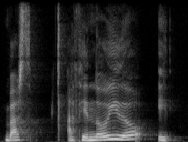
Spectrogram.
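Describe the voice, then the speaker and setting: A woman speaks in a podcast interview as a language teacher. She explains at length and with energy, dropping English words into her sentences. Her voice sits at an ordinary middle pitch. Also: unhurried, mellow. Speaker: language teacher, guest expert.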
